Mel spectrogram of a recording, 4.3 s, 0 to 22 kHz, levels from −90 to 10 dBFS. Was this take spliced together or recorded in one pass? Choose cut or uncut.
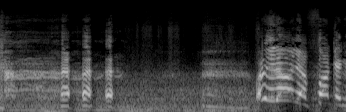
uncut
